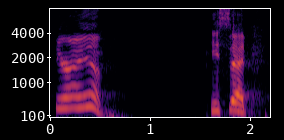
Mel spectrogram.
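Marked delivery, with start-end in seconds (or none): 0.0-0.5 eager, high "Here I am"; eager reply. Retold or imitated. Abraham answering God's call, eager and high. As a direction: answer God eagerly, pitched up. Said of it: "he's like".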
